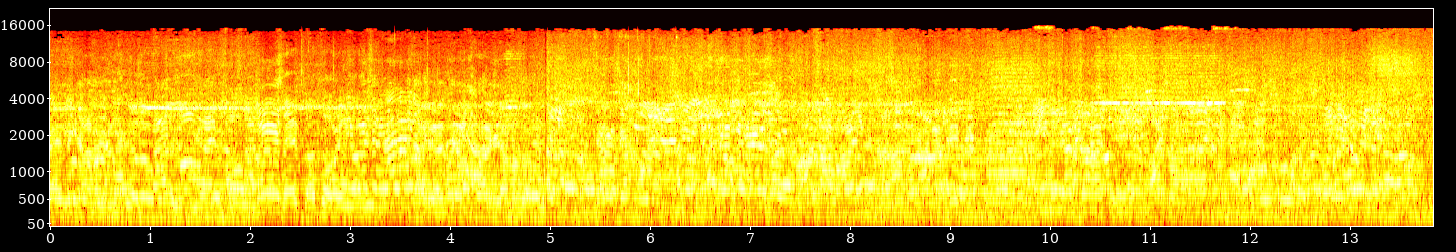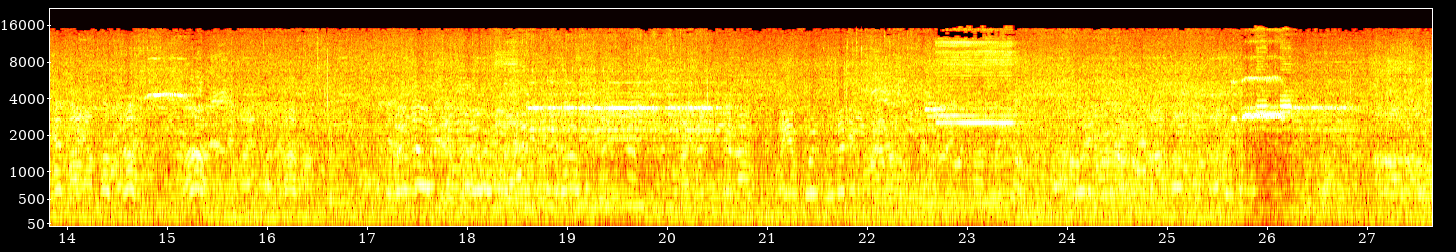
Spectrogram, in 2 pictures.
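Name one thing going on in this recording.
A crowd of men argue loudly outdoors.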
